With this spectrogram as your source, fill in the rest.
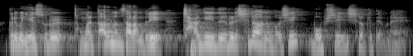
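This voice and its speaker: A man's voice: medium pitch, a bit bright, in a large hall. A male pastor delivering a sermon, asking the congregation rhetorical questions and acting out the quoted lines. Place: church sanctuary.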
